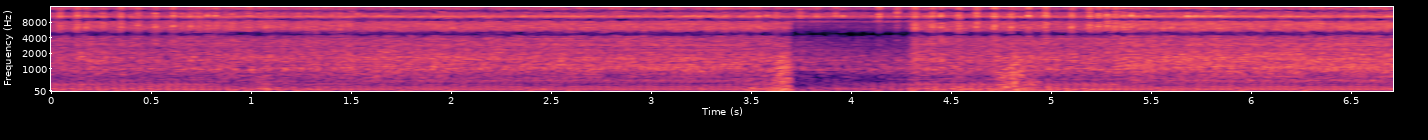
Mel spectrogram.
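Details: Stiga Pro 48 mower with a Briggs & Stratton engine, fitted with a new tank, air filter and spark plug and a cleaned, rebuilt carburettor: runs steadily, then a sudden half-second drop-out and stumble before recovering. Misfire persists, cause unknown.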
